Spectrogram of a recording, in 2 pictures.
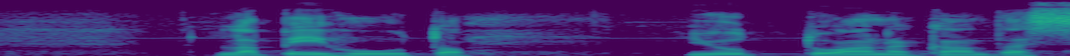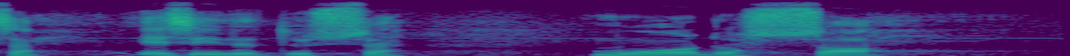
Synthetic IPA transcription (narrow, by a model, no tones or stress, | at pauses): læpiɦuːt̪o | jut̪ːuɑˑinɑkɑːnt̪æsːæesit̪et̪ysːæ | muodosːɑ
